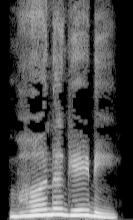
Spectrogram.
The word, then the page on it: ಭಾನಗೇಡಿ: bhānagēḍi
